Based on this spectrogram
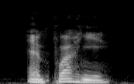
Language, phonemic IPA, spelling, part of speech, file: French, /pwa.ʁje/, poirier, noun, Fr-poirier.ogg
- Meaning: 1. pear tree 2. headstand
